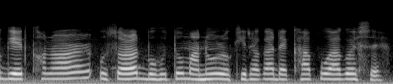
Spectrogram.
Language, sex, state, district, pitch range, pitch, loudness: Assamese, male, Assam, Sonitpur, 240-255 Hz, 245 Hz, -15 LUFS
